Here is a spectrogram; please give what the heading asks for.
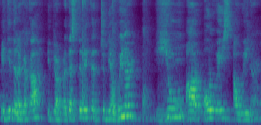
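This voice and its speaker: High-voiced, emphatic preacher in an echoey hall. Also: male voice, normal speed. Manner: emphatic, keeps asking the congregation "right?", bursts into high shouts. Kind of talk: sermon. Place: church hall. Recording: echoey hall, voice far from the mic.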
